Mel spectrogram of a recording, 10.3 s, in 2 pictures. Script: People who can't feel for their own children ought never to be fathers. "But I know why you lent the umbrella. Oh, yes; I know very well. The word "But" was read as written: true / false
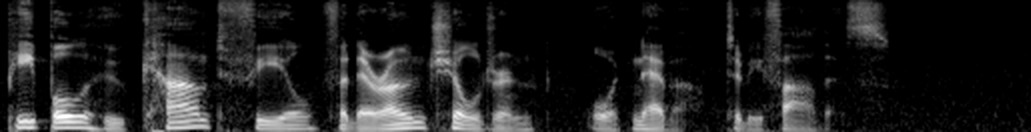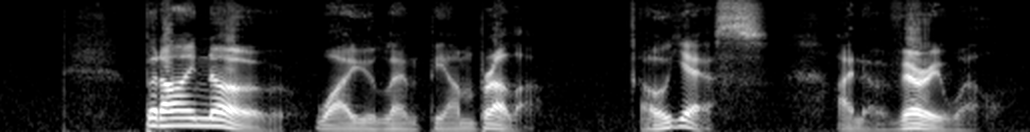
true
